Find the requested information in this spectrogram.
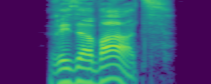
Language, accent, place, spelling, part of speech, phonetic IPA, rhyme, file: German, Germany, Berlin, Reservats, noun, [ʁezɛʁˈvaːt͡s], -aːt͡s, De-Reservats.ogg
- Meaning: genitive singular of Reservat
